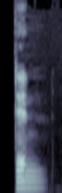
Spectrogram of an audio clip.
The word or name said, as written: den.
